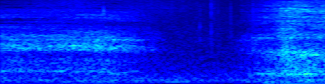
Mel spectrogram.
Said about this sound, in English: Oh, pardon my yawn. It's okay. It's late. It is late.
